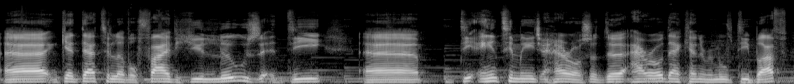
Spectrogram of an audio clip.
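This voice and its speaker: Soft music plays behind a French-accented man commenting on a mobile game in a mid-range voice at a moderate pace. His casual, excitable play-by-play is full of restarts and playful sound effects.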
